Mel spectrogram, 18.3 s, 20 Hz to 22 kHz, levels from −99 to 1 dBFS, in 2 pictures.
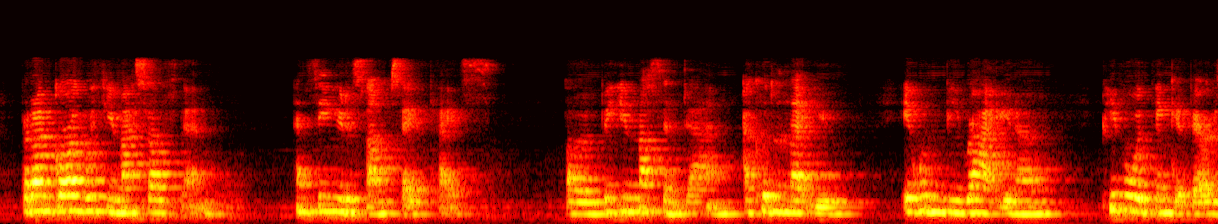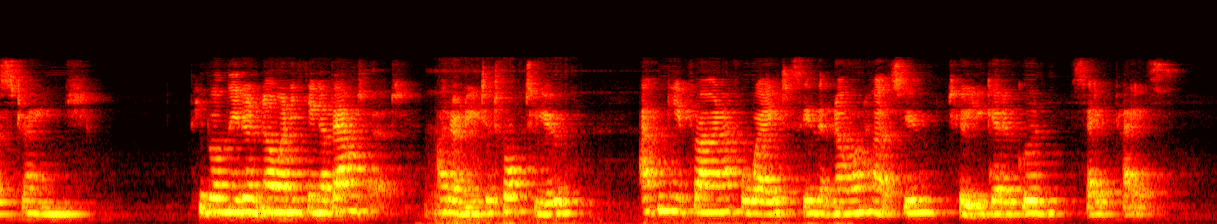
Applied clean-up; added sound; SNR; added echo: neural separator model SepFormer DNS4.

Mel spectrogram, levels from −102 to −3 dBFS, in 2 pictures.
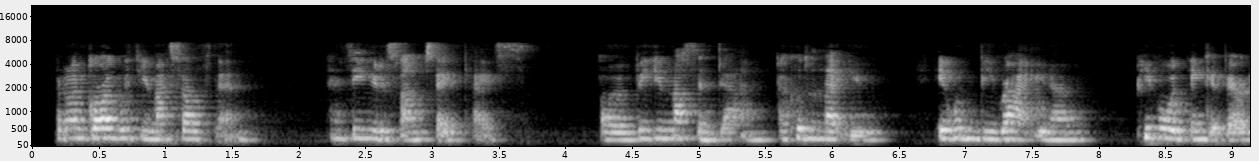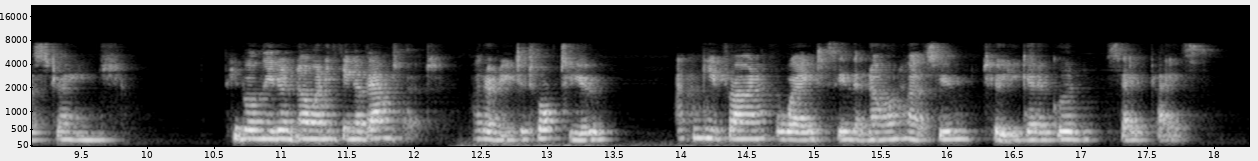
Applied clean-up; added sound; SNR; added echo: neural mask model DeepFilterNet 3.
